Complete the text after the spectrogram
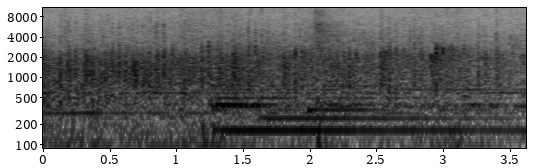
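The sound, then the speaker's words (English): A church audience claps steadily for Dr. Brooks in a dense, sustained round of applause lasting several seconds, with held keyboard or organ notes ringing softly beneath it. “Can we give Dr. Brooks a round of applause?”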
